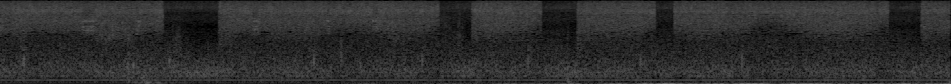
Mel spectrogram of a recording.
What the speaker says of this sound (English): the white nozzle spraying everything off doesn't do so hot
